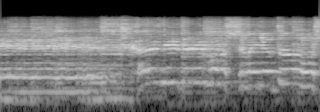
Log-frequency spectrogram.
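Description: A man singing a slow song with long held notes to his own acoustic guitar accompaniment.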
